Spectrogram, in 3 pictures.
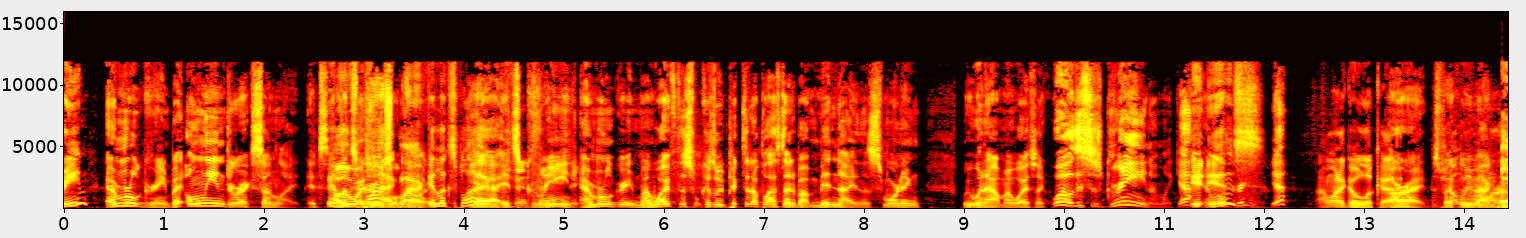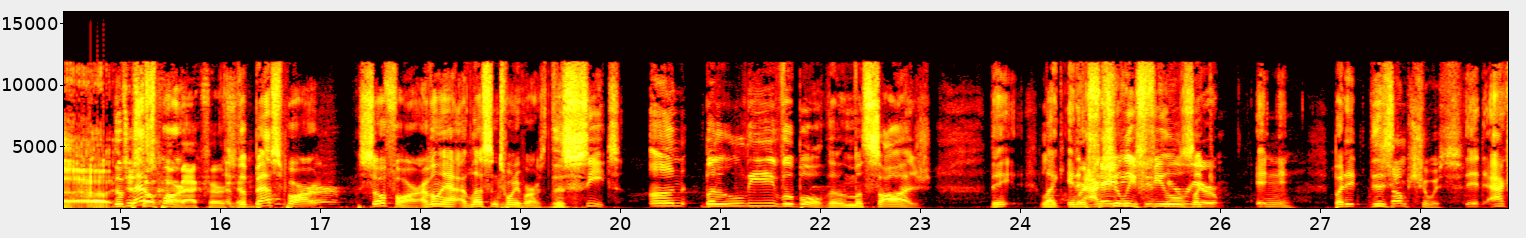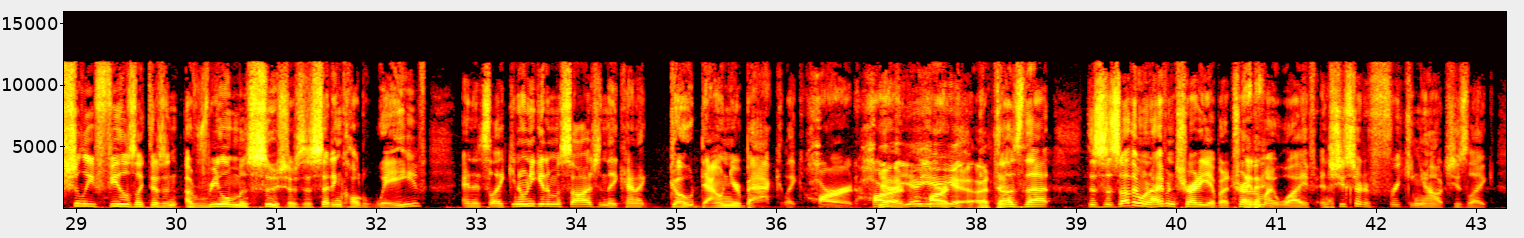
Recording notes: Recorded live from the porch of the world famous Malibu Kitchen.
